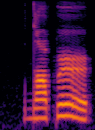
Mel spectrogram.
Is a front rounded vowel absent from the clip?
yes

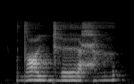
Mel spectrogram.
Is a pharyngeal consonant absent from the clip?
no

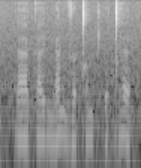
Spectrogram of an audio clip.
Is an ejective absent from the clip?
no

